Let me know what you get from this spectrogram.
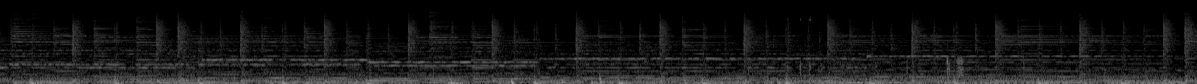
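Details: Dense background music with strong bass and rhythmic percussion fills the whole stretch, with no animal voice standing out.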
